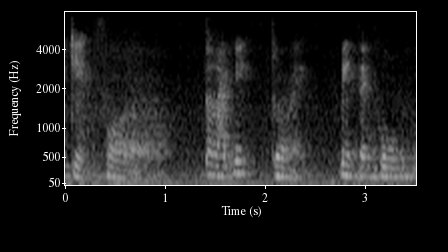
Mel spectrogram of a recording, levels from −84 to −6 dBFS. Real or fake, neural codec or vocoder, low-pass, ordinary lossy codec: fake; codec, 16 kHz, 1.1 kbps, Voila-Tokenizer; 7.2 kHz; none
